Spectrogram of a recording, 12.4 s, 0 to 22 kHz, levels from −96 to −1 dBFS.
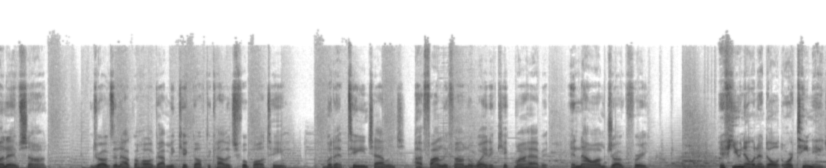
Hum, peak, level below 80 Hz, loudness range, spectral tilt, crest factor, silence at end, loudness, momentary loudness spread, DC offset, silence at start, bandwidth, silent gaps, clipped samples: none; -14 dBFS; -44 dBFS; 2 LU; -5 dB/octave; 12 dB; 0 s; -26 LUFS; 11 LU; under 0.1%; 0 s; 17.5 kHz; none; under 0.1%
